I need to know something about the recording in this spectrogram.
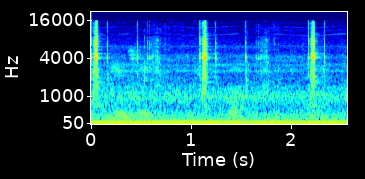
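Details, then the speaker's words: Hard drive from an old broken pink Dell laptop, plugged in over USB; faint sharp ticking in repeating clusters about once a second, no spin-up hum; the drive is not rotating and still fails to work; click of death with platters not spinning. "So the problem was that the hard drive is not rotating, so I figured how to get it rotate, but this thing does not work."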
